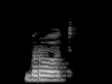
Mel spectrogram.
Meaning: ford
- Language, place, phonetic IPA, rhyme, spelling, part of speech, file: Russian, Saint Petersburg, [brot], -ot, брод, noun, LL-Q7737 (rus)-брод.wav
